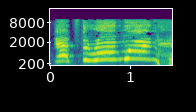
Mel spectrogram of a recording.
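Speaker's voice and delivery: high slow squealing shout. Pretend. Mocking echo, shouted high.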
